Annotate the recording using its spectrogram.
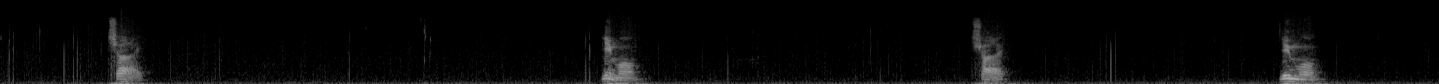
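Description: A man speaks in short, brief phrases, with pauses between them.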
